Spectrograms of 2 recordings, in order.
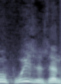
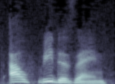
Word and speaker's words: Auf Wiedersehen: Gosh, if oof Weezer's end doesn't mean goodbye, then my coming over to wish you oof Weezer's end must make me out to be some kind of a dummy.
